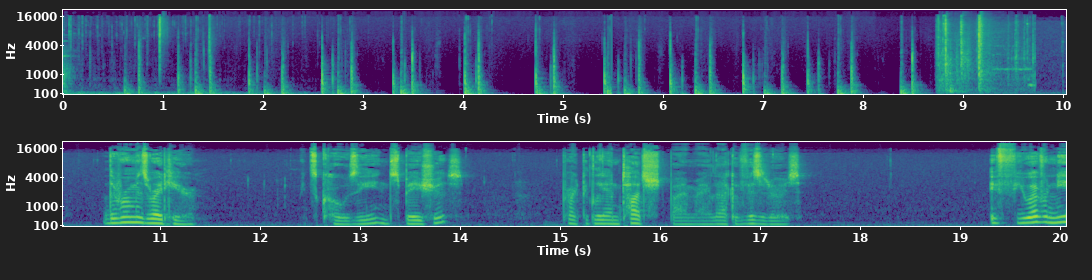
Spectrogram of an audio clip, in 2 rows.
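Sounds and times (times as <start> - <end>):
footsteps on wooden floor: 0.6 - 8.6.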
